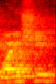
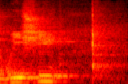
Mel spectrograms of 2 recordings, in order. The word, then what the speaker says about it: Weishi: i used to say waishi till i was corrected and i've been told i think the proper pronunciation is wishy like my father used to say i'll say it my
